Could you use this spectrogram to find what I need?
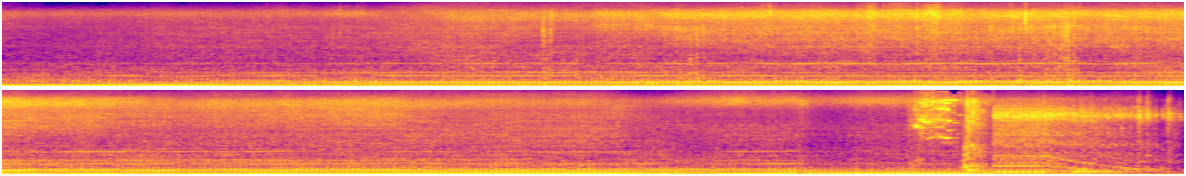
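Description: A tractor engine hums steadily nearby.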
